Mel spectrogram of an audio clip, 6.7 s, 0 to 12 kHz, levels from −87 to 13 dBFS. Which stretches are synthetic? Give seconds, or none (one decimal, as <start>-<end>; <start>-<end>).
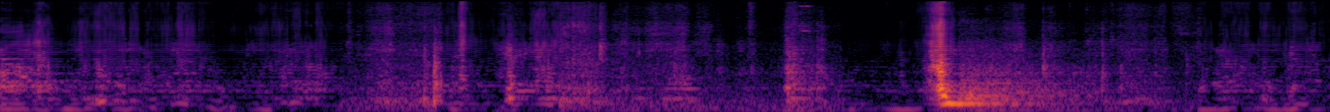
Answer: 0.0-1.7; 2.2-2.8; 4.2-4.8; 6.0-6.7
